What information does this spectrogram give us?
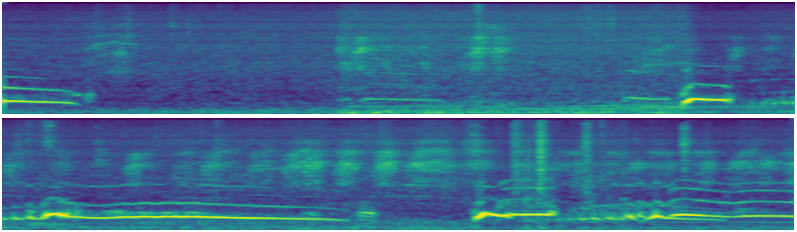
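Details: Local puter dove used as a lure to draw other birds: low, hollow cooing notes with short rising hooks, given in phrases separated by brief gaps, over steady hiss and low rumbling background noise.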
